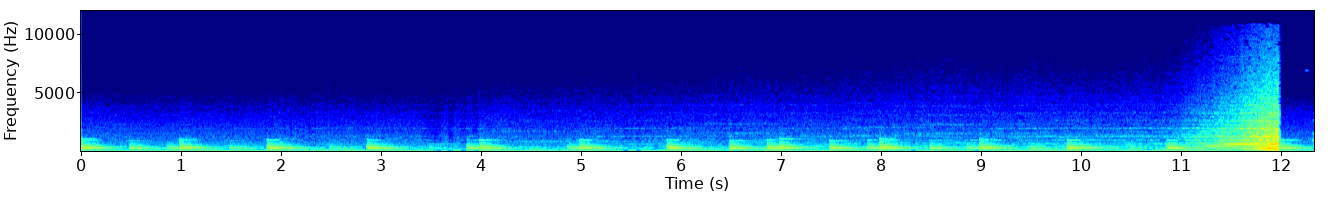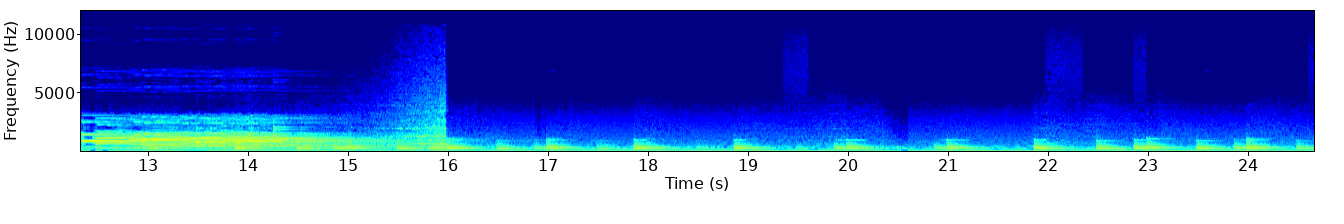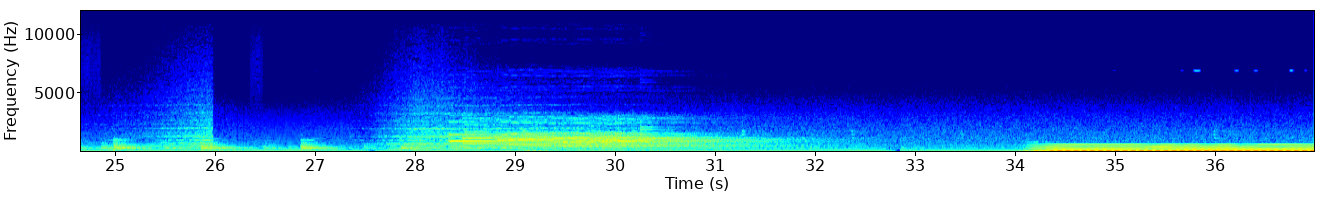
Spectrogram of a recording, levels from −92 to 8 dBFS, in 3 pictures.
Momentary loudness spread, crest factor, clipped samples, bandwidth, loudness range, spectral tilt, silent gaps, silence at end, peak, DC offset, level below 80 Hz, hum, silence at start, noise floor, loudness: 22 LU; 18 dB; under 0.1%; 5.8 kHz; 14 LU; -7 dB/octave; none; 0 s; -10 dBFS; under 0.1%; -30 dBFS; none; 0 s; -50 dBFS; -34 LUFS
